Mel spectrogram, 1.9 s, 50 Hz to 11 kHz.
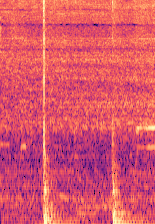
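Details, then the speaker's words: Two dull low thumps about a second apart, dying away quickly, as an Elegoo Neptune 4 Max 3D printer belt is plucked; reasonably tensioned. "you want to hear that thump you know that's probably pretty good"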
